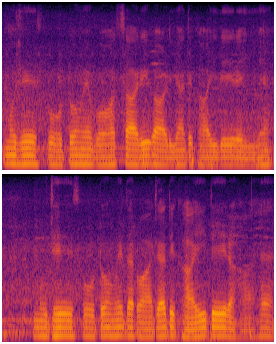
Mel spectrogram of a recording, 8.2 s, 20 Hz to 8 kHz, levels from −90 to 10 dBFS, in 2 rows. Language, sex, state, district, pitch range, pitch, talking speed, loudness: Hindi, male, Madhya Pradesh, Katni, 90-100 Hz, 95 Hz, 145 wpm, -18 LUFS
